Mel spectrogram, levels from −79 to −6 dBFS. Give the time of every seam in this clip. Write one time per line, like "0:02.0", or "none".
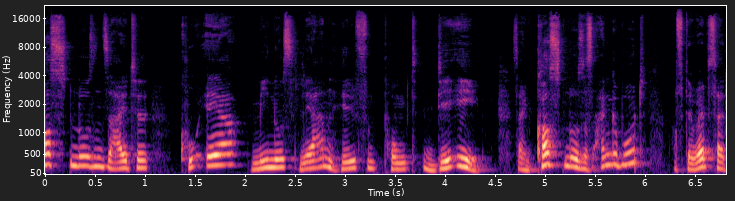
0:04.5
